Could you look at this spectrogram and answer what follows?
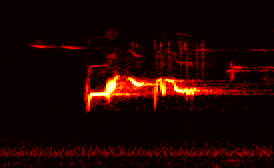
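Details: Mistle thrush song in the mountains of the Vallée d'Ossau, Pyrenees: a short fluted phrase of clear, slightly wavering whistles around a steady mid-high pitch, lasting under a second, over faint background hum.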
